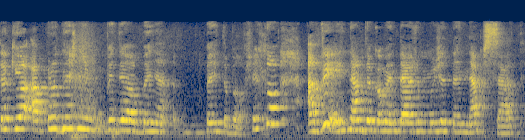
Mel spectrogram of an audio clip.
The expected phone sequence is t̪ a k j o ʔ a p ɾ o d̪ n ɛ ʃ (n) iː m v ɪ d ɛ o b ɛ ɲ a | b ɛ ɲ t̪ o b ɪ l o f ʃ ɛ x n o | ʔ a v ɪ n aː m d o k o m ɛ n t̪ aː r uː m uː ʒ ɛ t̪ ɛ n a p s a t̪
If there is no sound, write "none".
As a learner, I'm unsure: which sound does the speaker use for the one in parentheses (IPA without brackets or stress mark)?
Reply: ɲ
